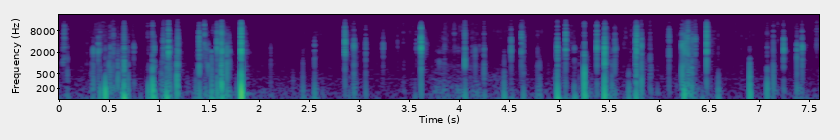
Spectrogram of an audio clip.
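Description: A folded, crinkled sheet of brown kraft paper is held in both hands and squeezed, bent and crumpled with the fingertips. The result is a quiet, irregular string of sharp, dry crackles and crinkles with bright tearing-like edges. Short pauses of near silence fall between the bursts.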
